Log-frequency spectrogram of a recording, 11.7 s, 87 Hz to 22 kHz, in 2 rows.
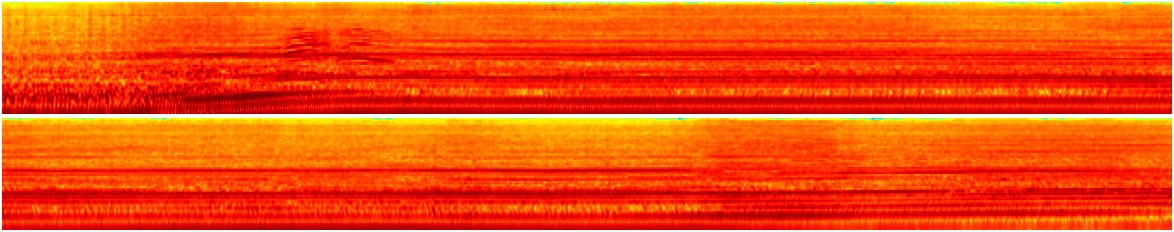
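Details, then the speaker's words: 2014 RedMax 76cc blower, probably an 8500: revs up and settles into a strong, steady high-pitched run with no stumbling; squeaky starter, runs normally. "You'll hear it's pretty squeaky, but it runs good."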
